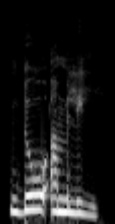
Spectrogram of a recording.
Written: दो-अमली

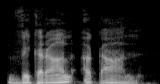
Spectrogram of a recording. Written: विकराल

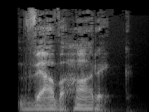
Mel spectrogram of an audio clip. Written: व्यावहारिक

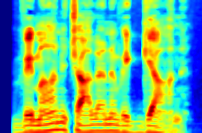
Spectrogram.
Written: विमान चालन विज्ञान

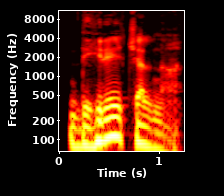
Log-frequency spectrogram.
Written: धीरे

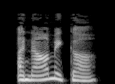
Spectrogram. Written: अनामिका

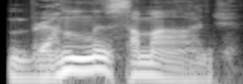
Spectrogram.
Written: ब्रह्म समाज

